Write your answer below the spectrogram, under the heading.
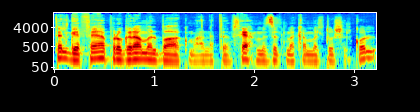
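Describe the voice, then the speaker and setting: The speech is very fast with ordinary pitch variation, on a very clean recording with a silent background. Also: man. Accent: Tunisian. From Tunisia. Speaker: programming teacher. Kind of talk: casual tutorial talk to camera.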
